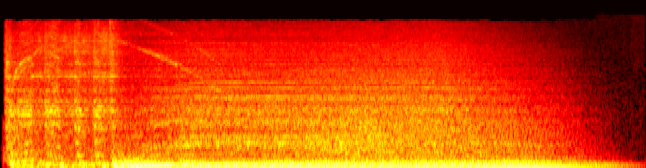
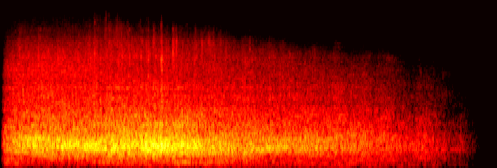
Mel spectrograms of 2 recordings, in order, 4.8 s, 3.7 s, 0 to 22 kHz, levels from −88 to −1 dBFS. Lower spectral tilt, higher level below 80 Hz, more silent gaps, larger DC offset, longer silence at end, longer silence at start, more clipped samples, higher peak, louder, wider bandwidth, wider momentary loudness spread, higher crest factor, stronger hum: first, -5.5 dB/octave vs -4 dB/octave; first, -16 dBFS vs -70 dBFS; neither; neither; second, 0.2 s vs 0.5 s; about the same, 0.05 s vs 0 s; neither; first, -4 dBFS vs -8 dBFS; first, -16 LUFS vs -26 LUFS; about the same, 13.5 kHz vs 12.5 kHz; second, 7 LU vs 19 LU; second, 10 dB vs 20 dB; neither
